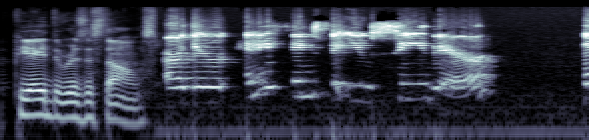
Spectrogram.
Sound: foreign language

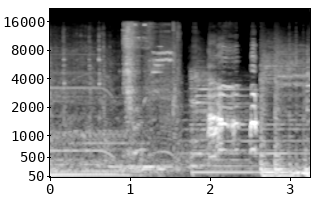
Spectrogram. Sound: clucking

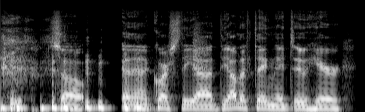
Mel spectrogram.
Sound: chuckles

